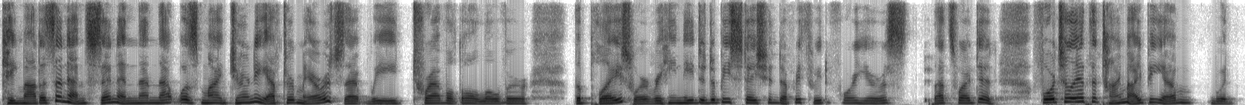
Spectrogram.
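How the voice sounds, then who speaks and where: A woman's voice: fairly low pitch, normal speed, dry recording, studio quality. A woman in her sixties from Connecticut, answering interview questions in a chatty, emphatic, conversational way. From United States (Connecticut). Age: 60s. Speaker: podcast guest, personal trainer.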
